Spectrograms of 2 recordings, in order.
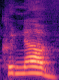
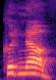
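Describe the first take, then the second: Both takes have the same delivery.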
